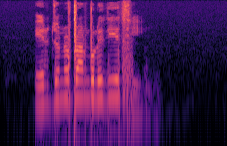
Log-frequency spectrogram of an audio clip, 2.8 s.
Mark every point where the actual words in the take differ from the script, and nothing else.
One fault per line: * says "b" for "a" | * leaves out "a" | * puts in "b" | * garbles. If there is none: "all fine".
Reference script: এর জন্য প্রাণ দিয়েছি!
* puts in "বলি"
